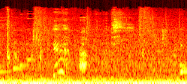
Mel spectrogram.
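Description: Steady low road rumble inside a Tesla Model Y's cabin as the electric SUV rolls slowly, with a few short pitched sounds over it.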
